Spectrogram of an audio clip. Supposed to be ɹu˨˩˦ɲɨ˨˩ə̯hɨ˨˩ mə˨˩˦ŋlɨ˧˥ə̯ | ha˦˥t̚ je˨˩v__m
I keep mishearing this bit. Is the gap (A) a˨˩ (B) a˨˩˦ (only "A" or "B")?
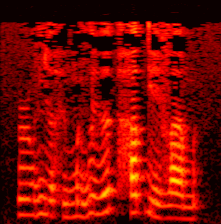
A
